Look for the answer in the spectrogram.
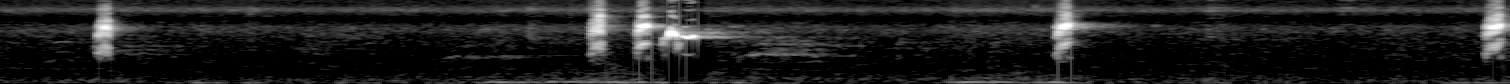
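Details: Sooty-headed bulbul in lively 'gacor' singing, used as a lure to prompt a kept bulbul to sing: short, sharp chirped notes every two seconds or so, with a quick bubbly phrase midway; quiet background.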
